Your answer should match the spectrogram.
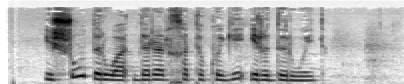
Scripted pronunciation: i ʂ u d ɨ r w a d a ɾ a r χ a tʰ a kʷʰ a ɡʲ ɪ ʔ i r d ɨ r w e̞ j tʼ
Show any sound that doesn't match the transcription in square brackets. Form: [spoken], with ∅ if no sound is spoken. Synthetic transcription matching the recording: i ʂ u d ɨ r w a d a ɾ a r χ a tʰ a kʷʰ a ɡʲ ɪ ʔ i r d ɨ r w e̞ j tʼ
